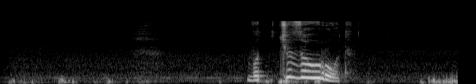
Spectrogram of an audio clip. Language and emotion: Russian, angry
